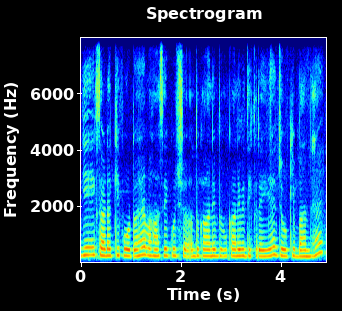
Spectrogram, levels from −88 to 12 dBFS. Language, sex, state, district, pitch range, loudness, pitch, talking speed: Hindi, female, Uttar Pradesh, Lalitpur, 230-250 Hz, -16 LUFS, 235 Hz, 230 wpm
